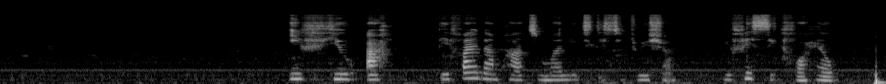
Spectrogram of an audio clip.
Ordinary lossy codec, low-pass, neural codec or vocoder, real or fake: none; none; vocoder, 22.05 kHz, 80 mel bands, Vocos; fake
